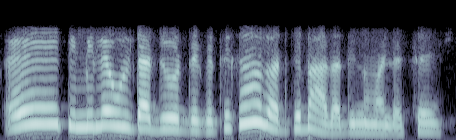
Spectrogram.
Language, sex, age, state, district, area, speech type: Nepali, female, 18-30, West Bengal, Kalimpong, rural, conversation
